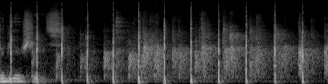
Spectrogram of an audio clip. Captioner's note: applause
